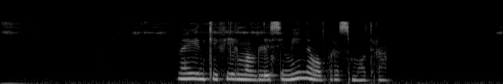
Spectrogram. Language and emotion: Russian, neutral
